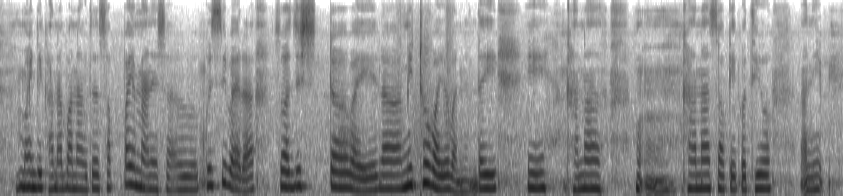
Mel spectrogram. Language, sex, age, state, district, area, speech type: Nepali, female, 45-60, West Bengal, Kalimpong, rural, spontaneous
